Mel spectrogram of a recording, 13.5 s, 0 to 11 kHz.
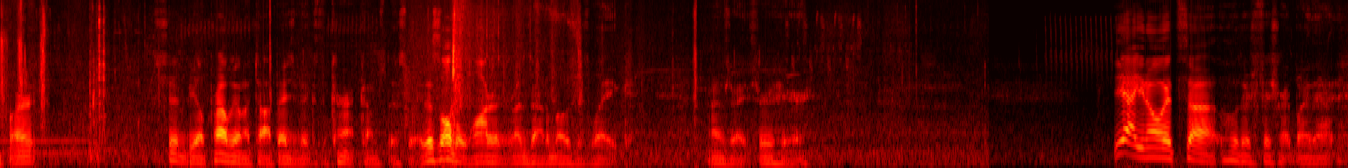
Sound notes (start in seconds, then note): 4.0 rod whipping; 5.8 reel spinning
